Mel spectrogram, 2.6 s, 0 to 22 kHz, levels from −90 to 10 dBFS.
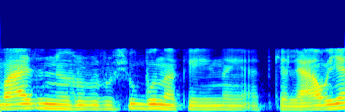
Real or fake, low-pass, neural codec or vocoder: fake; 3.6 kHz; vocoder, 22.05 kHz, 80 mel bands, Vocos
